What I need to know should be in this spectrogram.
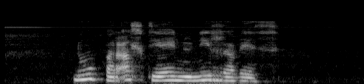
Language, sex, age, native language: Icelandic, female, 40-49, Icelandic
